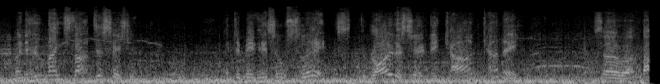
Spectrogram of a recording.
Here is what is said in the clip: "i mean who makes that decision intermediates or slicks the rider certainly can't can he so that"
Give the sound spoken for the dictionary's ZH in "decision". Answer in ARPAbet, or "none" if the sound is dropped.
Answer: ZH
